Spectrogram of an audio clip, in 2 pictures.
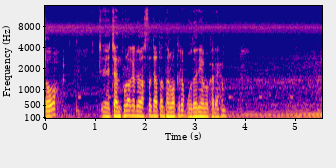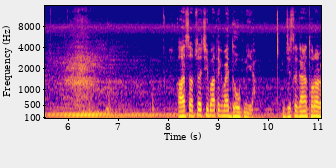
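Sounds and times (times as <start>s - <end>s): steady low hum: 0.0s - 11.0s
vehicle passing close by: 2.8s - 11.0s.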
